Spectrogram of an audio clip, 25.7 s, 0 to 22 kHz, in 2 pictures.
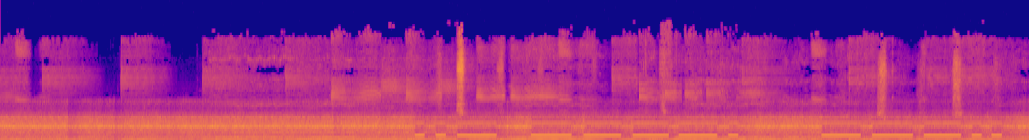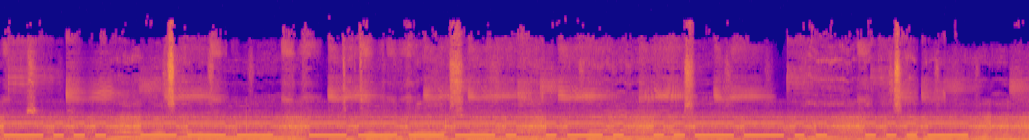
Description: Morse code, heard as a keyed tone, hand-sent with a straight key, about 9 wpm, 940 Hz, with radio static. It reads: U9 8BO9R?V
